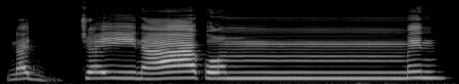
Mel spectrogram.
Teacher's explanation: نجینا، وَإِذْ نجینا، آگے کاف پہ پیش ہے اور میم ساکن ہے اور ساتھ میں ہی پھر میم مشدد آ رہا ہے، تو ہم کاف کا جو پیش ہے وہ میم مشدد کے ساتھ ملا کے پڑھ لیں گے۔ نجیناکم من، میم مشدد ہونے کی وجہ سے یہاں پہ گنہ ہوگا، اور ویسے بھی میم ساکن کے بعد میم آ رہا ہے تو ادغام کا قاعدہ ہے، ادغام شفوی، تو یہاں پہ گنہ ضرور ہوگا۔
